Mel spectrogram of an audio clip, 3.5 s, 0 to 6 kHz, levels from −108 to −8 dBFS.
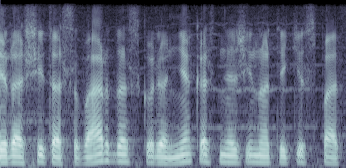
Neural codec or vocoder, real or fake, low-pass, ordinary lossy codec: none; real; 5.4 kHz; AAC, 48 kbps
